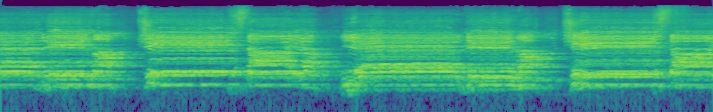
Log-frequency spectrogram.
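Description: Mixed-voice folk choir singing unaccompanied: long held chords in slow phrases, with short breaks for breath about every three seconds.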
